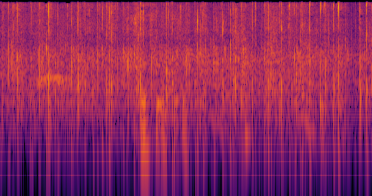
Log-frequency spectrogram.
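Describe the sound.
A crowd applauds steadily, dense overlapping clapping filling the whole stretch at a fairly loud, even level, with a few voices murmuring underneath.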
